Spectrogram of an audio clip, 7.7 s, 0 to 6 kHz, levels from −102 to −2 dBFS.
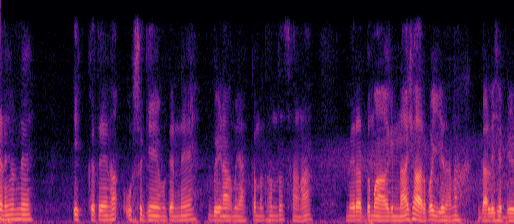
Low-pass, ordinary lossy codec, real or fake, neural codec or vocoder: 5.4 kHz; none; fake; vocoder, 44.1 kHz, 128 mel bands, Pupu-Vocoder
